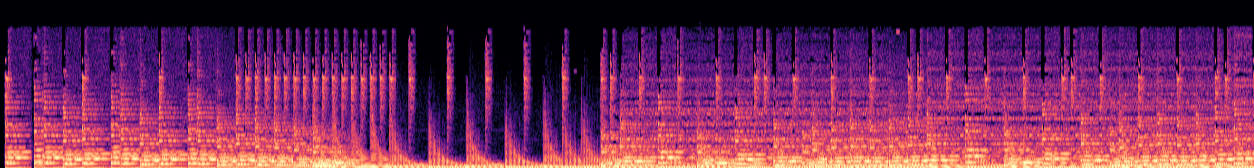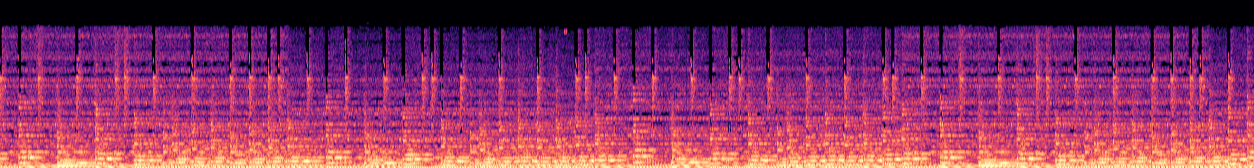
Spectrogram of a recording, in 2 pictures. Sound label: music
